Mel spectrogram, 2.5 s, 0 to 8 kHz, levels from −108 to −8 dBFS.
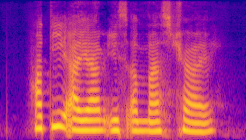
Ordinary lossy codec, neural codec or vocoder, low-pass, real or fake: none; codec, 16 kHz, 2 kbps, FreqCodec, larger model; none; fake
